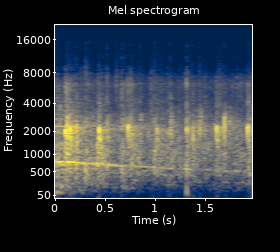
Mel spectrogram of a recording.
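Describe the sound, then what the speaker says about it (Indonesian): A small audience at an agricultural product training session gives a short, fairly quiet round of scattered clapping, uneven and thin, lasting about two seconds. "Tepuk tangan untuk kita."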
